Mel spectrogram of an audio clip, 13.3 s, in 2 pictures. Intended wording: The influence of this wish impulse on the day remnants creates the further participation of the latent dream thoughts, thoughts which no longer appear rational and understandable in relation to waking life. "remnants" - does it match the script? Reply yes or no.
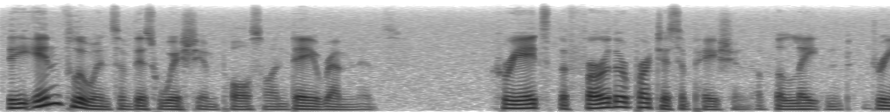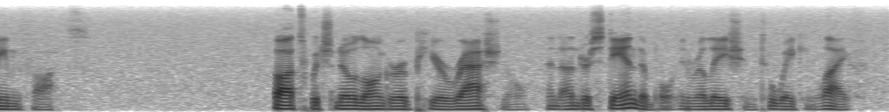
yes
